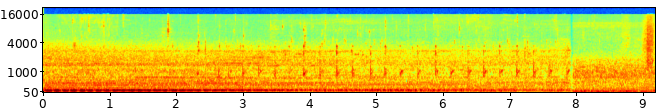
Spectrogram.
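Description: Gasoline pouring from a plastic gas can into a small engine's fuel tank: a steady pour that thins out, then a run of quick glugs, about three a second, as air gurgles back into the can.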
